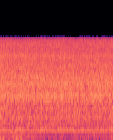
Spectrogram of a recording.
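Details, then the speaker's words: Pressure pump running after an EcoSAT solenoid valve opens and line pressure drops: steady even motor hum with constant rushing hiss of water flowing from the hose back into the tank, no surging or rattles; normal operation. "And now you can hear it's running. So the pressure in the line has dropped, and the pressure pump is flowing water."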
